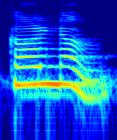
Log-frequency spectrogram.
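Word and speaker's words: colonel: pronounce नहीं कर सकते ल का कोई साउंड प्रोड्यूस नहीं होता है क्योंकि ल हमारे पास साइलेंट है ठीक है तो हम इसे पढ़ेंगे इस तरह से प्रोनाउंस करेंगे करनाल यहां पर एवं के आर का साउंड प्रोड्यूस हो रहा है और ल को जो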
